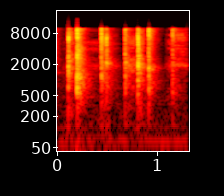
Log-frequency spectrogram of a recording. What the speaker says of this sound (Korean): 응원해줘, 박수 치면서.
